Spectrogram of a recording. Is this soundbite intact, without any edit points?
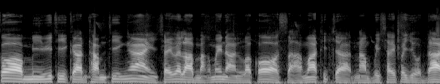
yes; 0 cuts

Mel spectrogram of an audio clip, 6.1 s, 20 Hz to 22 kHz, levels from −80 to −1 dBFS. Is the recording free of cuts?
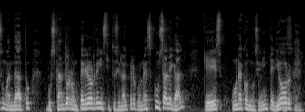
yes; 0 cuts

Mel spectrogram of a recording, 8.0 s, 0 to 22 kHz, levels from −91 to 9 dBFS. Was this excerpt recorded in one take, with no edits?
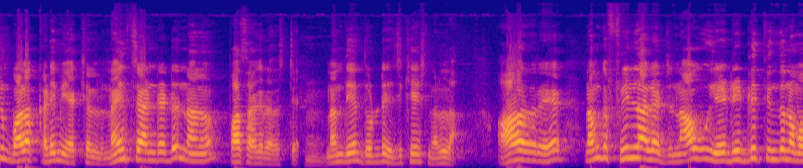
yes; 0 cuts

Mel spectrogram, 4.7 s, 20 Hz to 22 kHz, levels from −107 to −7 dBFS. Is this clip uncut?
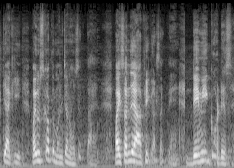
no; 1 cut; at 3.7 s

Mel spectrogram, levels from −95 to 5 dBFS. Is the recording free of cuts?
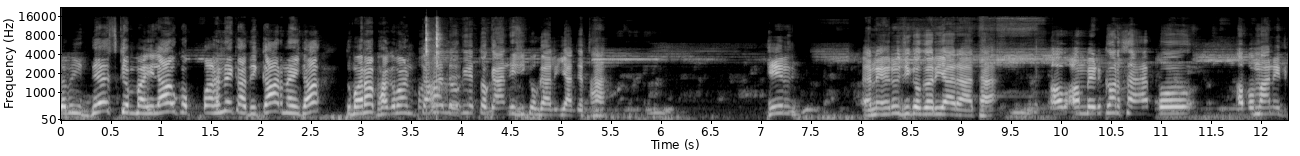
no; 1 cut; at 3.8 s

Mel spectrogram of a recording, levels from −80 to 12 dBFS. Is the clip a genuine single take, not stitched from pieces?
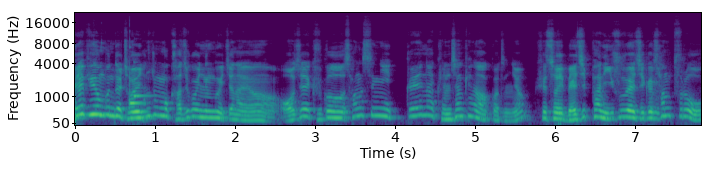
no; 1 cut; at 0.9 s

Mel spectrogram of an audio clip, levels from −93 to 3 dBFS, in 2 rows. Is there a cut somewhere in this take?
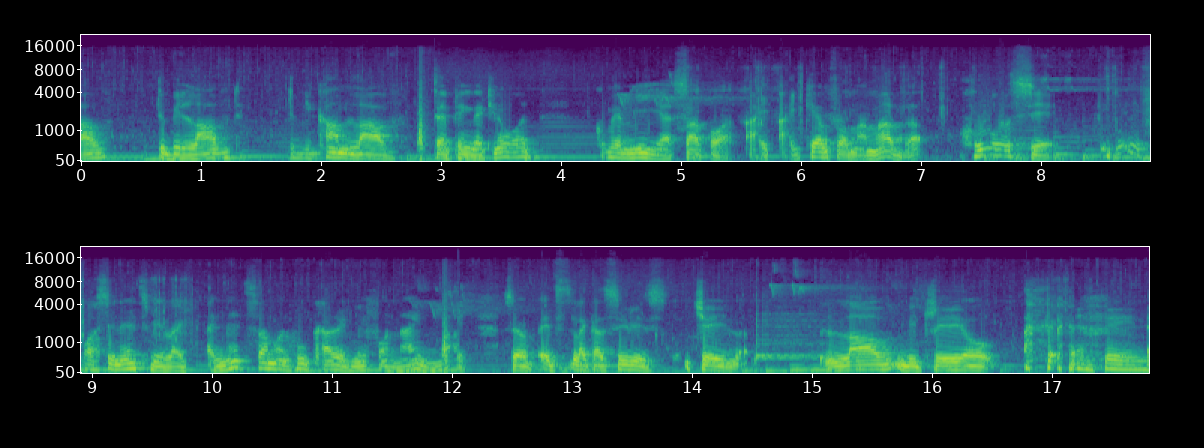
yes; 2 cuts; at 2.8 s, 12.3 s

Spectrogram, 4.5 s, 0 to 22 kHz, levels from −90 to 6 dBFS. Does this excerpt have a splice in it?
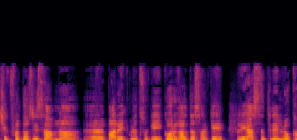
yes; 1 cut; at 3.4 s

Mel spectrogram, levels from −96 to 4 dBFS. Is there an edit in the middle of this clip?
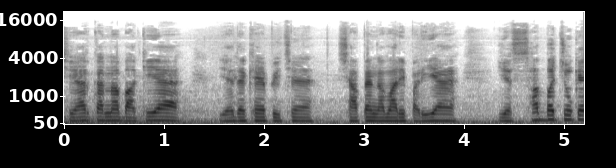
no; 0 cuts

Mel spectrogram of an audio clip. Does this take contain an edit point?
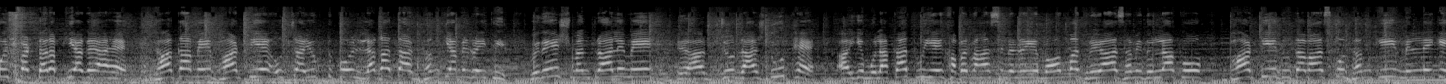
no; 0 cuts

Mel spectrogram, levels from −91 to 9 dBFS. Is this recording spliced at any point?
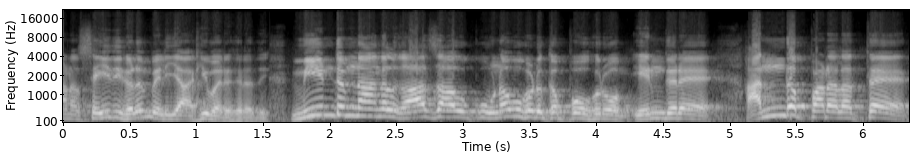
yes; 1 cut; at 1.5 s

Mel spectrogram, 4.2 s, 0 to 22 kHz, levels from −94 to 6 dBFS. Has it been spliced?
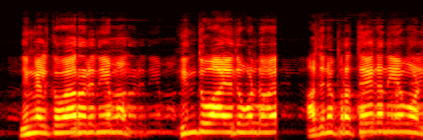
yes; 1 cut; at 2.8 s

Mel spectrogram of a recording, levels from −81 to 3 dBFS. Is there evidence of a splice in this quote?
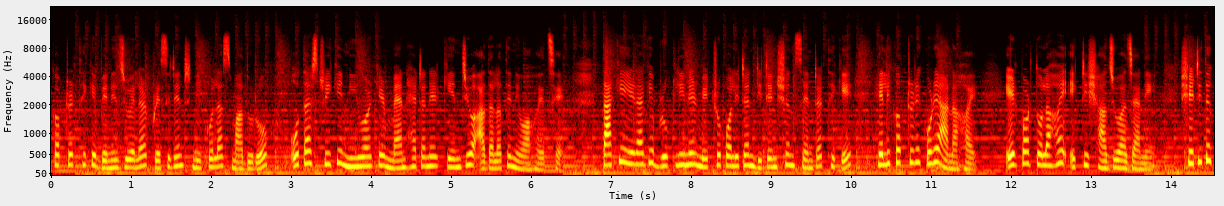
no; 0 cuts

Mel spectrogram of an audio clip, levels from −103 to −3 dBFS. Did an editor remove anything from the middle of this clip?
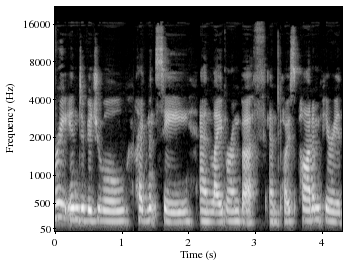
yes; 1 cut; at 1.1 s

